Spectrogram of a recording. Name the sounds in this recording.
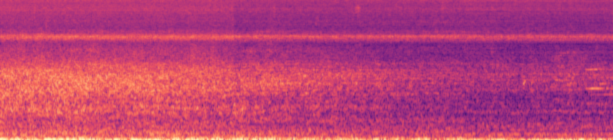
car horn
